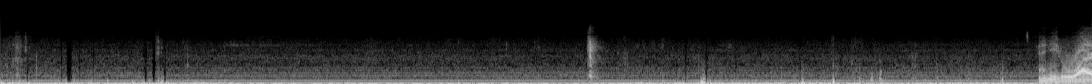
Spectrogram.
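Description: Steady low electrical hum with hiss, broken by a few scattered clicks and knocks; the clearest click comes about six seconds in.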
